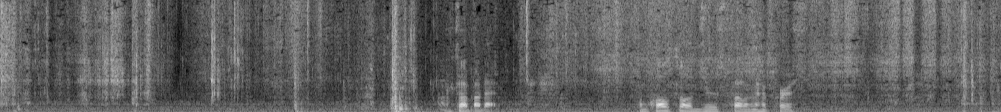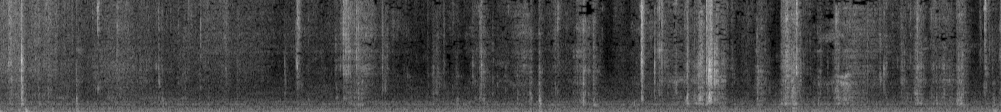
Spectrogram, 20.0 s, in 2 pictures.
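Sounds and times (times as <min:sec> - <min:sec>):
air conditioning hum: 0:00.0 - 0:20.0
person chewing fried fish: 0:12.8 - 0:20.0.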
